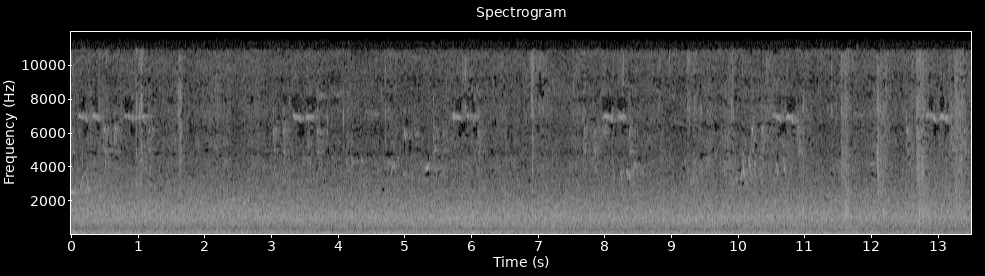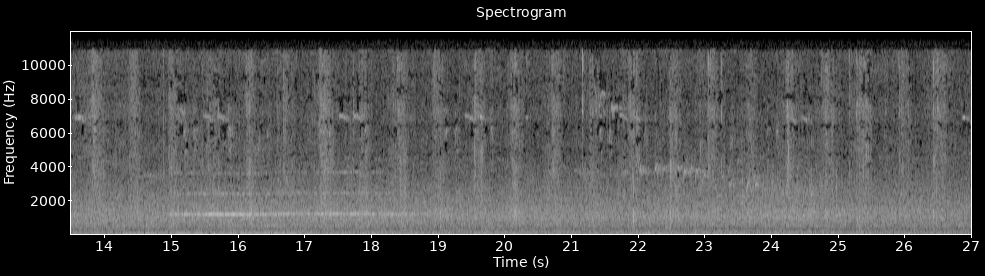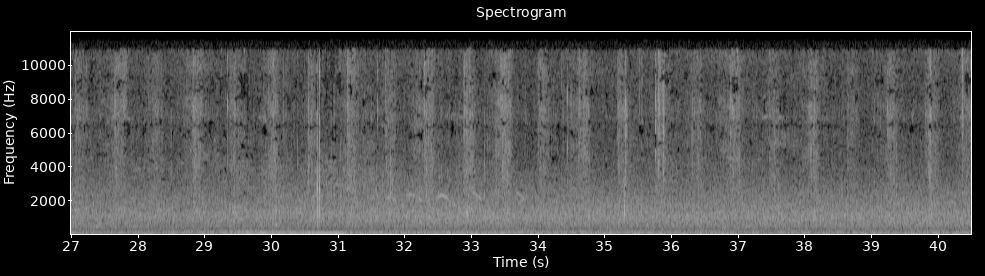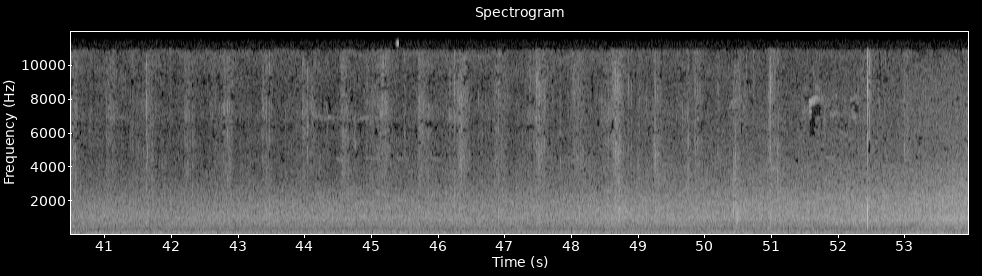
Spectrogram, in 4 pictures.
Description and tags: Steps 2 mono
Walking on wet ground and gravel. Traffic in the background.
traffic, sand, steps, gravel, walking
